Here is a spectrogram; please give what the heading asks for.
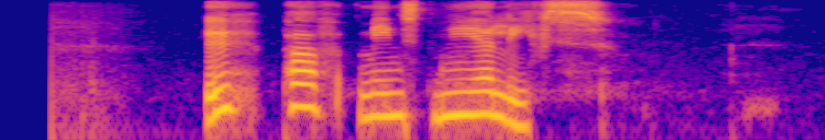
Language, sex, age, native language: Icelandic, female, 40-49, Icelandic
